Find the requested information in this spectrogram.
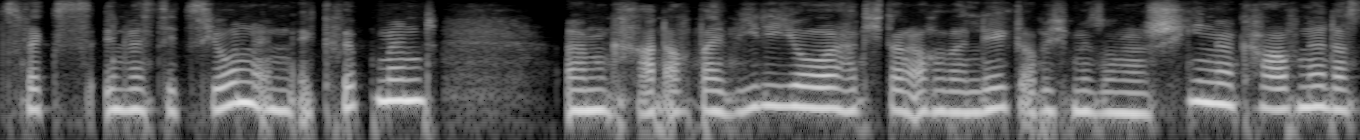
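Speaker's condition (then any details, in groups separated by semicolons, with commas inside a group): Cleft palate; congenital, born in former GDR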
